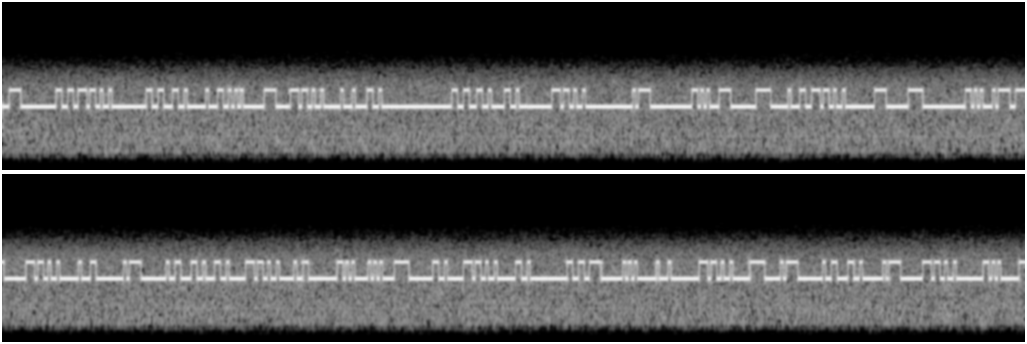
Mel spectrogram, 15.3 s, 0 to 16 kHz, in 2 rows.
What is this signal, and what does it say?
RTTY (45.45 baud, 850 Hz shift), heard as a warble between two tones, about 2050 Hz centre, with radio static. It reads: … 80769 10800 34957 95439 73200 24650 08961 53203 …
